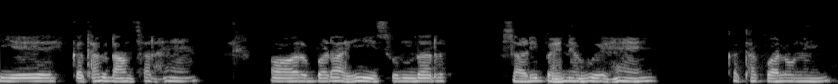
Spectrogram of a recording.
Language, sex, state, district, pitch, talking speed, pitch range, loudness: Hindi, male, Chhattisgarh, Balrampur, 150 Hz, 105 wpm, 145-155 Hz, -22 LUFS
